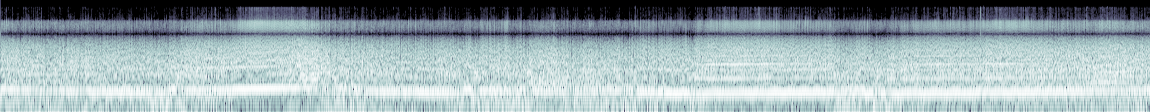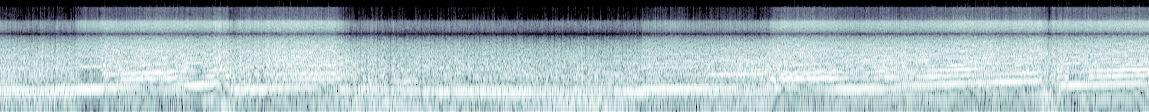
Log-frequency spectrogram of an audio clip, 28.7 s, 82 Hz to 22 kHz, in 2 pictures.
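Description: Ferrari GT race car's V8 engine heard from inside the cockpit while lapping a track. It holds steady revs for stretches and, several times, revs up in rising sweeps that break off and drop with each gear change. Very loud throughout.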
